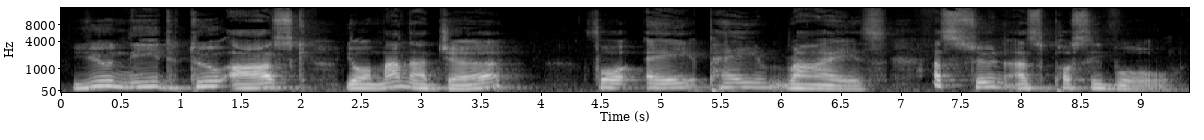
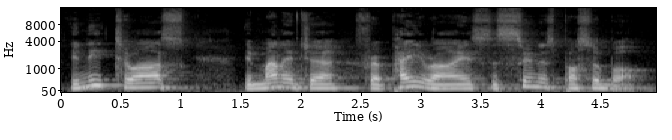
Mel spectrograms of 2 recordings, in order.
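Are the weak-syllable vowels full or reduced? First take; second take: full; reduced. First: Every vowel is fully sounded without stress rhythm. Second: Weak syllables are reduced to schwa with natural rhythm. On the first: The speaker calls it wrong. "sounding out every vowel sound on every syllable" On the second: The speaker calls it right. "the student should pronounce no fewer than 10 schwa sounds"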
